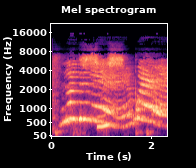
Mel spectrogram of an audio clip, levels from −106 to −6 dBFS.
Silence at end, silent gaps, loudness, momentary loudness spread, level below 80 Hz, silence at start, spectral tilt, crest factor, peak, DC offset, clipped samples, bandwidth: 0 s; none; -12 LUFS; 6 LU; -60 dBFS; 0.05 s; -0.5 dB/octave; 14 dB; 0 dBFS; under 0.1%; under 0.1%; 9.6 kHz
